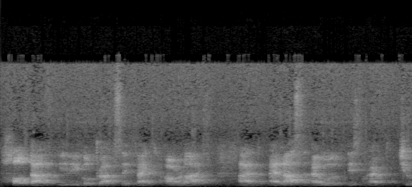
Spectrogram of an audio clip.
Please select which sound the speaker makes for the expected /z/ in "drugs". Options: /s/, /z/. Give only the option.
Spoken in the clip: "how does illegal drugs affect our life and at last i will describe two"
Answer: /s/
